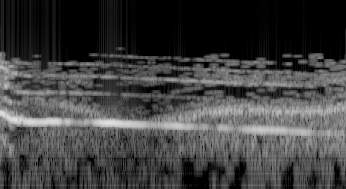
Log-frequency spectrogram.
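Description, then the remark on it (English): A man lets out a long, shrill imitation of a wolf howl while waving a burning pine branch over his head, one sustained wavering cry that slides slowly downward and holds loud for several seconds. “Then he set fire to the pine branch, waved it over his head, and at the same time gave voice to a shrill wolf howl.”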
